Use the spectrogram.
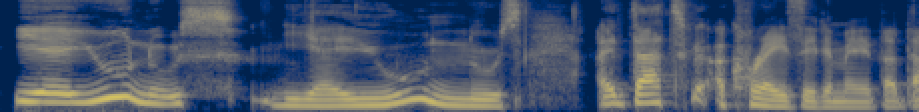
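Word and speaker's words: ieiunus: And this word was indeed borrowed from the Latin jejunus, Jejunus. Although in more proper classical Latin, you'd hit the diphthongs a little harder and say it more like jejunus.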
